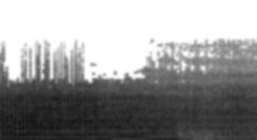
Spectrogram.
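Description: A truck engine revs loudly outdoors.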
